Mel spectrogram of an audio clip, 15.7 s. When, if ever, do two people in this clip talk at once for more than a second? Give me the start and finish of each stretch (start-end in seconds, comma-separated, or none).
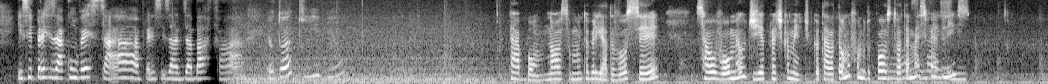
13.2-14.5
